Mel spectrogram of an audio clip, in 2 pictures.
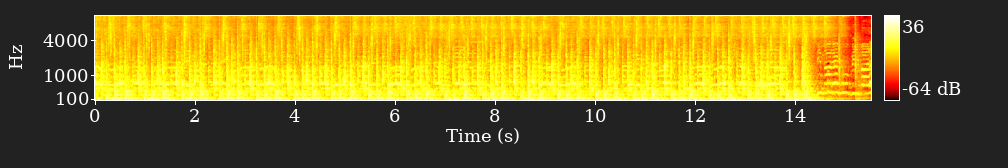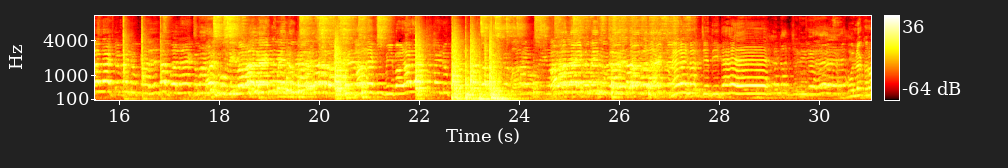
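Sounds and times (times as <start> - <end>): drum beating loudly: 0.0 - 15.0, 19.6 - 21.2, 21.9 - 24.4
man singing: 0.0 - 18.6, 19.3 - 31.0.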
